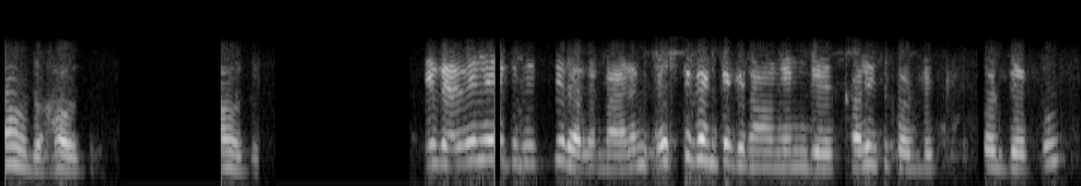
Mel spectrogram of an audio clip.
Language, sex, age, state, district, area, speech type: Kannada, female, 30-45, Karnataka, Shimoga, rural, conversation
